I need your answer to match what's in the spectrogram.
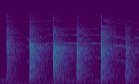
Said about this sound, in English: I can accept that hand clap.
